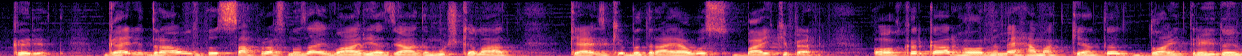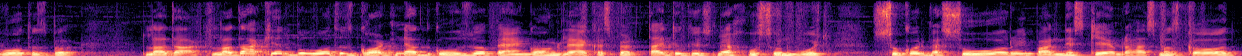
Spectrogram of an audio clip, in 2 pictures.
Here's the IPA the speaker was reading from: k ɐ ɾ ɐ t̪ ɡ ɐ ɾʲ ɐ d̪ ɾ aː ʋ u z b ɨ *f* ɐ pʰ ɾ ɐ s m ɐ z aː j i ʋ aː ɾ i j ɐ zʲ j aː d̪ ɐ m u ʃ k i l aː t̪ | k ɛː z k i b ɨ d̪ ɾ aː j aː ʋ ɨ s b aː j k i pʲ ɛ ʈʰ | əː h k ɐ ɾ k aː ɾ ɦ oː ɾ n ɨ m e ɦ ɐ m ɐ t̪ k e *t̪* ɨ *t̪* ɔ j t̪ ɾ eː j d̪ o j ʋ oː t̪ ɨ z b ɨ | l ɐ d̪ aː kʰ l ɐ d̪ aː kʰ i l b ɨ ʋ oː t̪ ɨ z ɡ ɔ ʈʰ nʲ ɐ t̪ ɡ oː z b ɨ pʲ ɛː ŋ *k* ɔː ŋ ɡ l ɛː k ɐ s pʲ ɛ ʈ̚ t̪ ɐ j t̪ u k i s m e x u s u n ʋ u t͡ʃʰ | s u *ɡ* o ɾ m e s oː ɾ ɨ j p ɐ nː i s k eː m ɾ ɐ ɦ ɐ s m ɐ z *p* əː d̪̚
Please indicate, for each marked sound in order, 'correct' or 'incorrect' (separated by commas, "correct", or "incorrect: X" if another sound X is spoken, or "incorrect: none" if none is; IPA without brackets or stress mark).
incorrect: s, correct, incorrect: d̪, incorrect: ɡ, incorrect: k, incorrect: k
